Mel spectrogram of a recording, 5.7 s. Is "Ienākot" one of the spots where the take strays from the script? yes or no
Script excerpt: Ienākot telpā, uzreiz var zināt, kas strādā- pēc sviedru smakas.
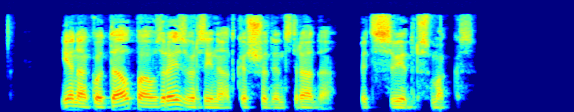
no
